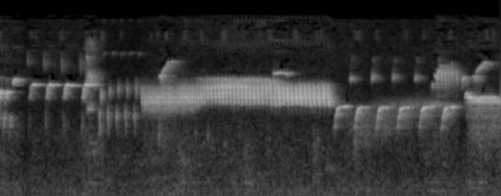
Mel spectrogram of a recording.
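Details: Canary song made of bright repeated whistled notes, then a long, dense, rapid trill, followed by a series of quick downward-slurred notes repeated in rhythm.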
